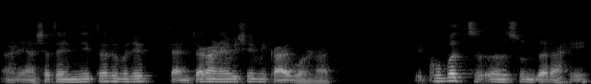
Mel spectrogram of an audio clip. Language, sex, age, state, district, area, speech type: Marathi, male, 18-30, Maharashtra, Kolhapur, urban, spontaneous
